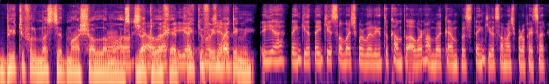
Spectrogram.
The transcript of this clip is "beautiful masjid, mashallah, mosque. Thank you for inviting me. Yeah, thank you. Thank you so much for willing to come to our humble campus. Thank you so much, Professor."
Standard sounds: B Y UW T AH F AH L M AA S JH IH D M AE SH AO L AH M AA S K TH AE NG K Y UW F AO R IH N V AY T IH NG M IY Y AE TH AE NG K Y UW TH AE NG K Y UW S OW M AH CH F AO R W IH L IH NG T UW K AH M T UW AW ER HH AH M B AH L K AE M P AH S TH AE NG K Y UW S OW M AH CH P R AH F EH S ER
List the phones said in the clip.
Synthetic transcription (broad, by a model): B Y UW T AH F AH L M AA S JH IH D M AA SH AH L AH M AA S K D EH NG K Y UW F AO R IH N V AY T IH NG M IY Y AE T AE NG K Y UW T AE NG K Y UW S OW M AH CH F AO R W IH L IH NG T UW K AH M T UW AW ER HH AH M B AH L K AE M P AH S T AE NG K Y UW S OW M AH CH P R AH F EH S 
